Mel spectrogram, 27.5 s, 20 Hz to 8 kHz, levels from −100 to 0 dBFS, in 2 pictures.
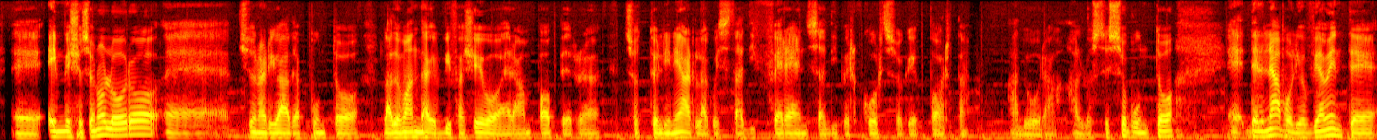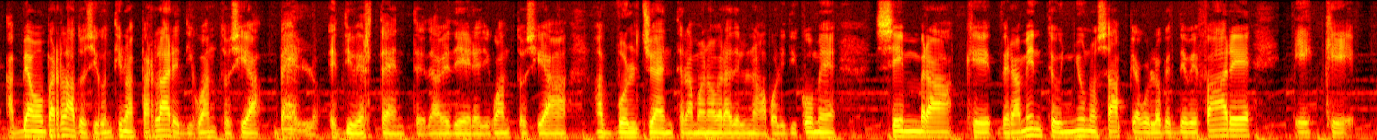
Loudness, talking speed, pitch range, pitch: -26 LUFS, 150 wpm, 85-105 Hz, 95 Hz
